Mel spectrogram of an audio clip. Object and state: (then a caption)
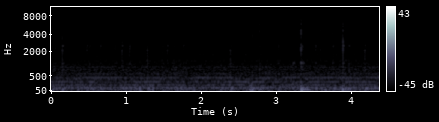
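Metal microphone capsules tapped with nails. Long acrylic nail tips tap the metal guard wings and microphone capsules of a Tascam DR-40 recorder. The result is a quiet, irregular run of light ticking taps over a deep low hum, with a few sharper, brighter clicks near the end.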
